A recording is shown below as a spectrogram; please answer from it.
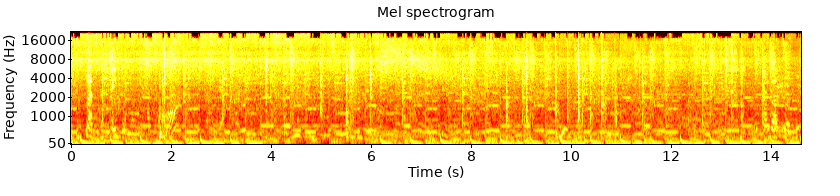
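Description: Vegetables fry in a pan with salt added while a spoon stirs them, giving steady loud sizzling broken by repeated scraping strokes against the pan throughout, with no talking.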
